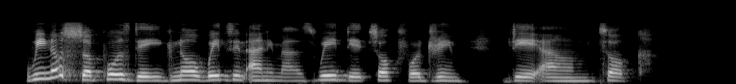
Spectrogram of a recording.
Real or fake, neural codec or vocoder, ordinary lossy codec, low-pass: fake; codec, 16 kHz, 1 kbps, X-Codec, HuBERT features, trained on LibriSpeech; none; 7.2 kHz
